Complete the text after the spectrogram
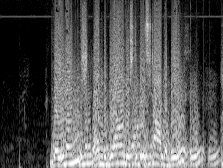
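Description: A crowd of young people shouts and cheers loudly outdoors.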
